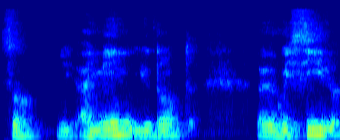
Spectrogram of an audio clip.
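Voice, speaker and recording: Somewhat breathy and dark, mellow in tone, this voice speaks in a flat monotone with a French accent. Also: man. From France. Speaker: international tax lawyer. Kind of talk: interview. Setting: livestream. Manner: halting, many fillers.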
